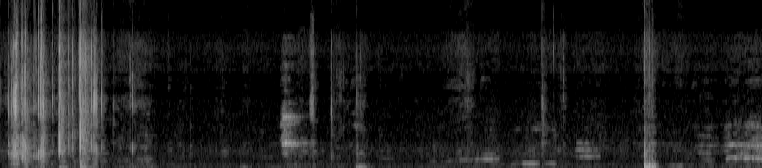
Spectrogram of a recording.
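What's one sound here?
A plastic tub's lid crackles and clicks as hands handle it.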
